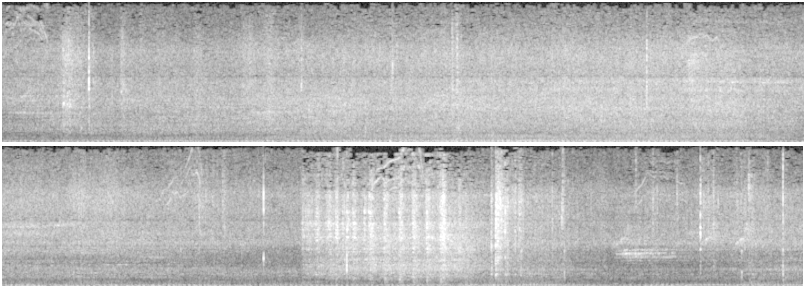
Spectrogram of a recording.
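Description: Low steady rumble of a motor vehicle's engine, growing louder a few seconds in and easing off again. A brief crackling rustle comes about eleven seconds in.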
